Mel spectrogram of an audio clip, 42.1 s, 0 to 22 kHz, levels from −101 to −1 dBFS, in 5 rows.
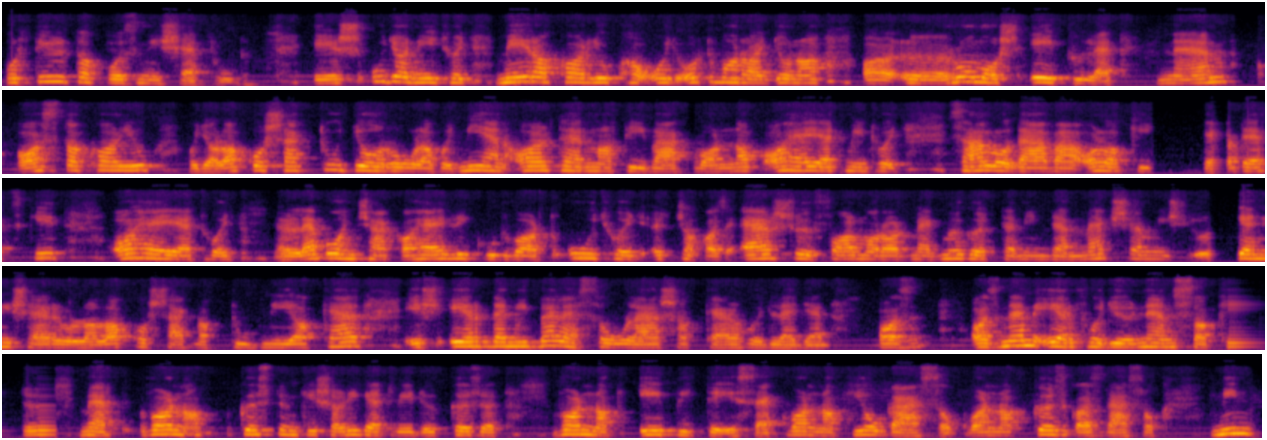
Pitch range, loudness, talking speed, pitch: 160-205 Hz, -28 LUFS, 125 wpm, 180 Hz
